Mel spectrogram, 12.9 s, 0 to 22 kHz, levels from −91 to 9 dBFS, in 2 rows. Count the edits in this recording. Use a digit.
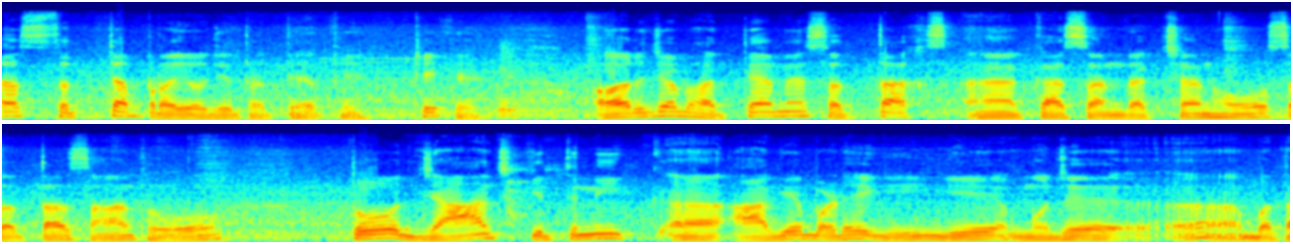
0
